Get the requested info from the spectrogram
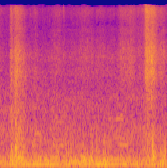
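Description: Outdoor background with a steady low hum and two brief rustling noises, one just after the start and one near the end.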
